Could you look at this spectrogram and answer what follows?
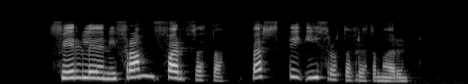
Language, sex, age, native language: Icelandic, female, 30-39, Icelandic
